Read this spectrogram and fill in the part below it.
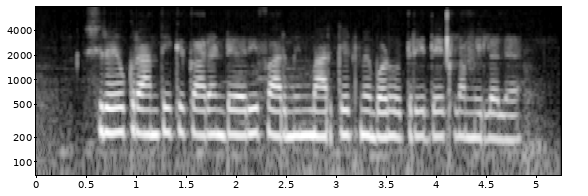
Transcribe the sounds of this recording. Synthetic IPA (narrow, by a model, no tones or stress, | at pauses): ʃɾejokɾãːnt̪ikekaːɾəɳɖeəɾifaːɾmɪ̃ŋɡmaːɾkeːʈmẽbɐɽ̤oːt̪ɾid̪eːkʰlamɪləlɦɛː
